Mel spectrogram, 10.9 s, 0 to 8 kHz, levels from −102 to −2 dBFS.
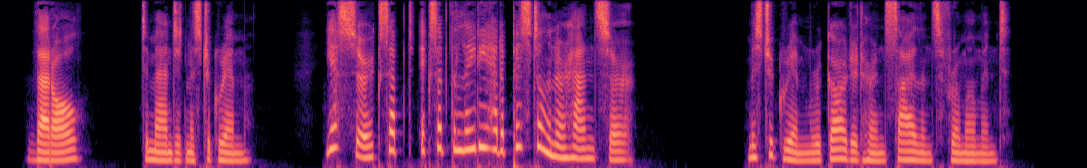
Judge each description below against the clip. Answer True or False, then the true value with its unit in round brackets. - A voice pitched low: False (160 Hz)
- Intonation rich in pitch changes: True (8.9 semitones)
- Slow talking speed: False (155 wpm)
